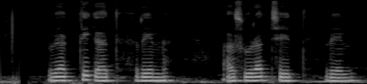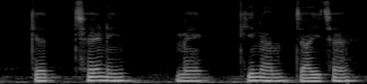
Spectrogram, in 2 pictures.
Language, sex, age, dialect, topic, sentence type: Maithili, male, 18-24, Eastern / Thethi, banking, statement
